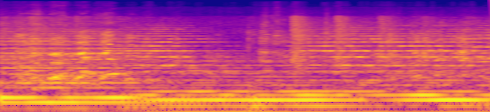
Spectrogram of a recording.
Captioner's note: audience laughing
